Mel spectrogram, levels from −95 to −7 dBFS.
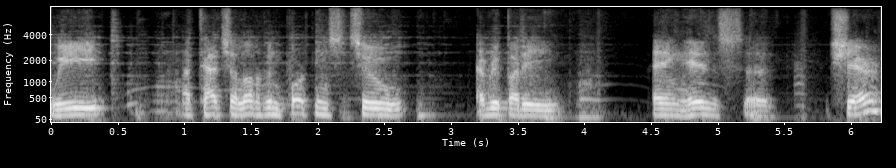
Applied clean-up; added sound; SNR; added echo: neural mask model RNNoise.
